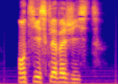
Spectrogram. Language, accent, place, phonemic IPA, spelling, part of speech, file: French, France, Lyon, /ɑ̃.ti.ɛs.kla.va.ʒist/, antiesclavagiste, adjective / noun, LL-Q150 (fra)-antiesclavagiste.wav
- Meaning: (adjective) antislavery; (noun) antislaver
